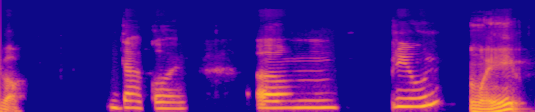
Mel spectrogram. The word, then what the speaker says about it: prune: Prune. Oui. Be careful with the U. Remember, it's really narrow, so you U, prune. D'accord. Prune. Mm-hmm. And go strong with the PPP.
